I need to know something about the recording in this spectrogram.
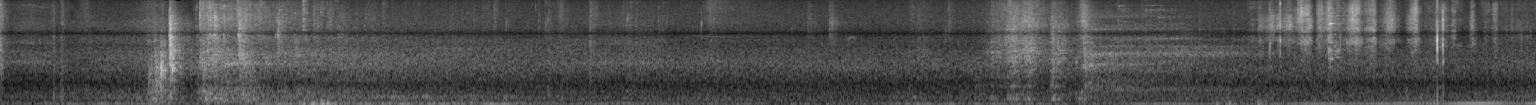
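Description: Steady low outdoor rumble with scattered short rustles and knocks, a few near the start and a cluster near the end.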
